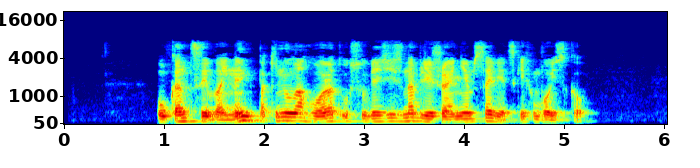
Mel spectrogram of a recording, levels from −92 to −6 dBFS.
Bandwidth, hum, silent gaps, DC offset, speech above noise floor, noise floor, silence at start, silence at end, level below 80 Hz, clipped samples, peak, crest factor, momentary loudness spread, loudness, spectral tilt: 7.4 kHz; none; none; under 0.1%; 52 dB; -70 dBFS; 0.95 s; 0.8 s; -56 dBFS; under 0.1%; -2 dBFS; 18 dB; 8 LU; -19 LUFS; -6.5 dB/octave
